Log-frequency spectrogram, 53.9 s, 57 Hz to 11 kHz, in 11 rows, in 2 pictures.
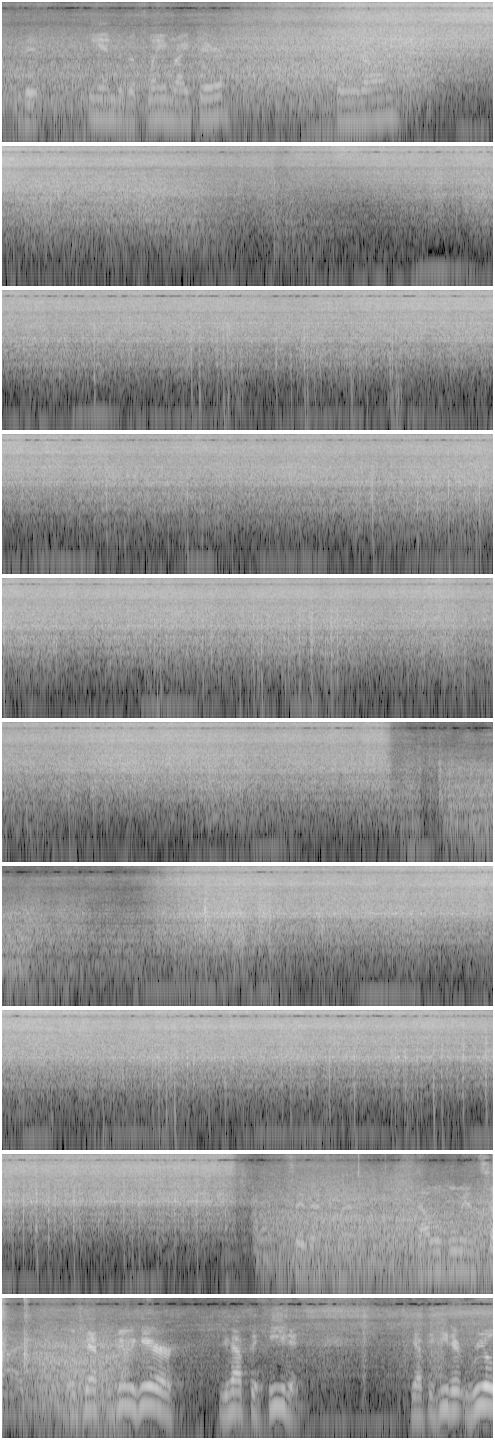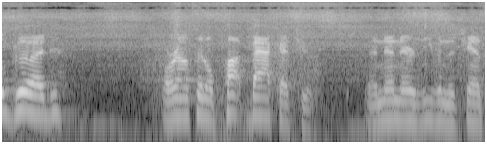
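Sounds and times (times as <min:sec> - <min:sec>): cutting torch hissing: 0:00.0 - 0:53.9.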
